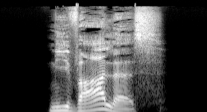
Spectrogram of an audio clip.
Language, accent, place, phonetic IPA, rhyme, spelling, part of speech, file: German, Germany, Berlin, [niˈvaːləs], -aːləs, nivales, adjective, De-nivales.ogg
- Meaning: strong/mixed nominative/accusative neuter singular of nival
